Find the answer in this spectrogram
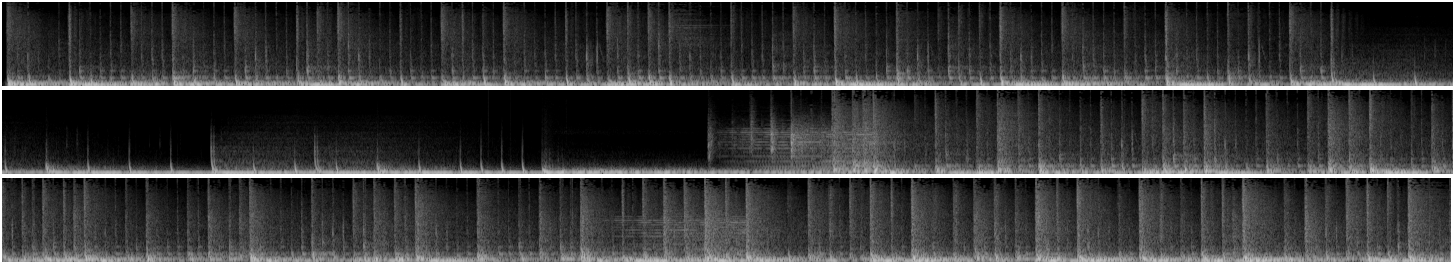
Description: Perc and FX Only

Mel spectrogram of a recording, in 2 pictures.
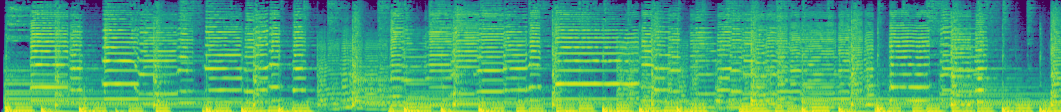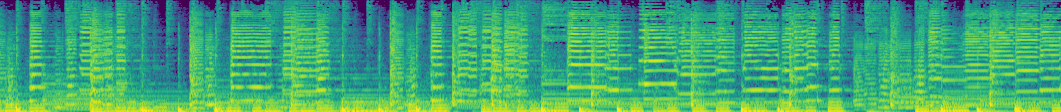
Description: Funk Brass

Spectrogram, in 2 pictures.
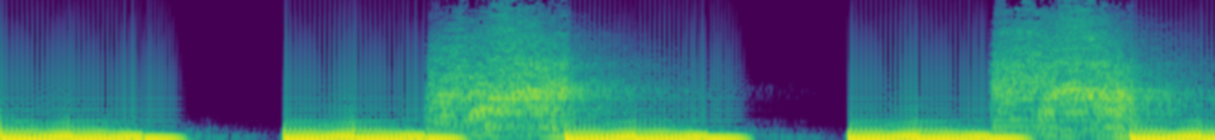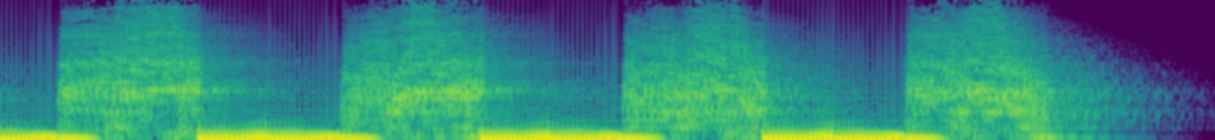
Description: Insidious Pulse Bends E, Key of E

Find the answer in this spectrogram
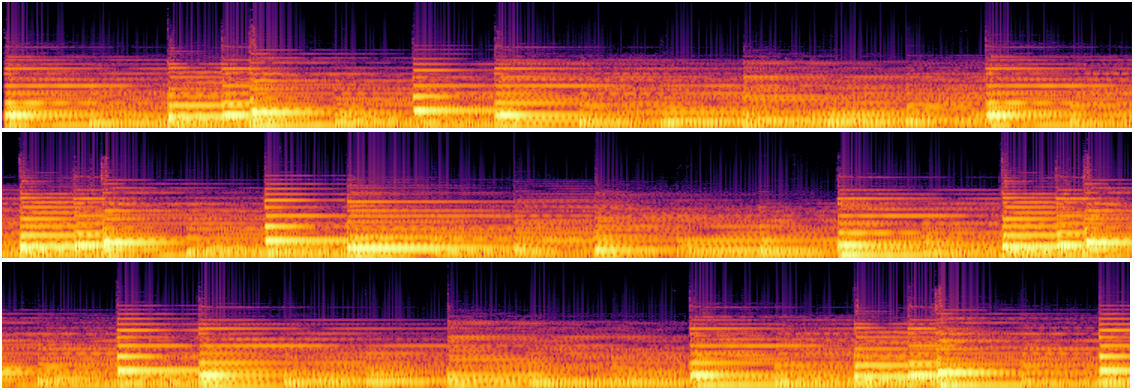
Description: Piano Only

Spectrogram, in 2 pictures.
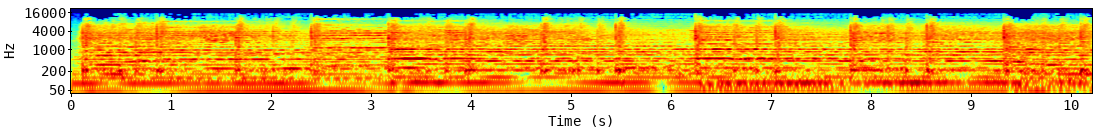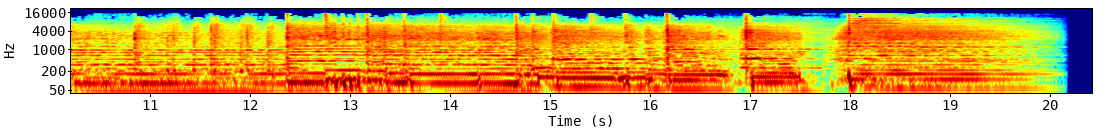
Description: Oriental Dawn

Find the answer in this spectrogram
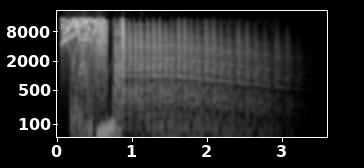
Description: Twist & Pop

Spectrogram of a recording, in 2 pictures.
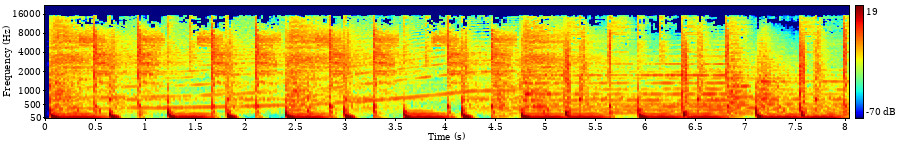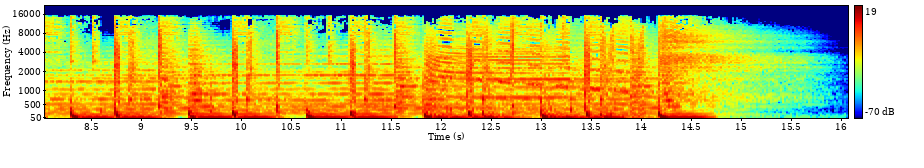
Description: Dancehall Riddim

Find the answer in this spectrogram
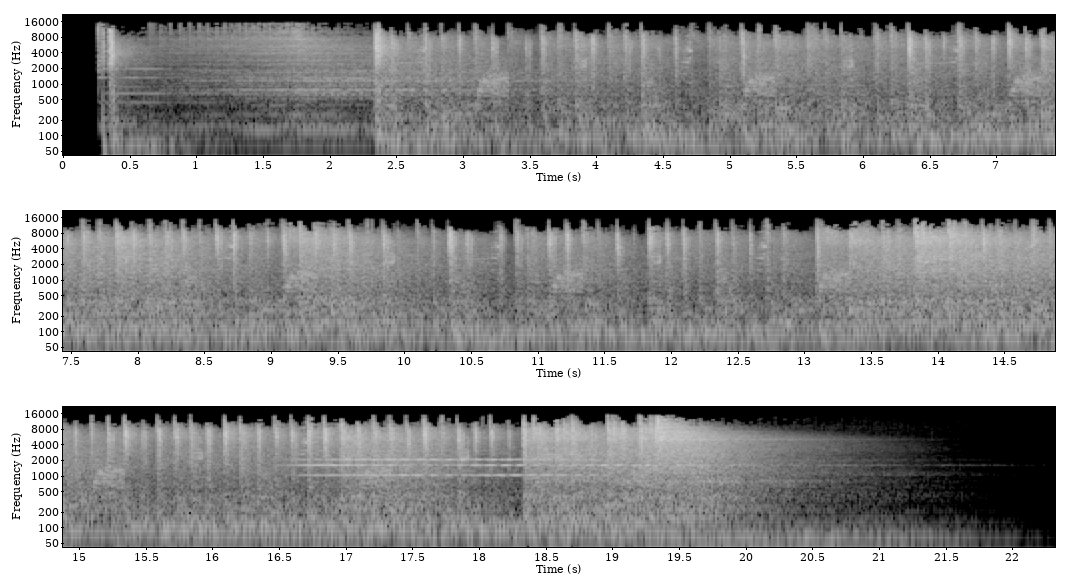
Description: Epic Drum Outro

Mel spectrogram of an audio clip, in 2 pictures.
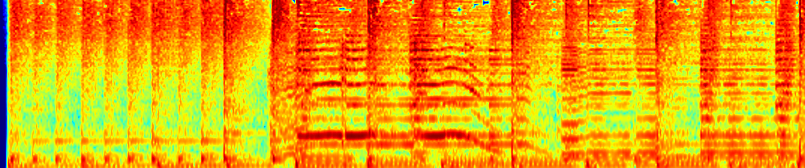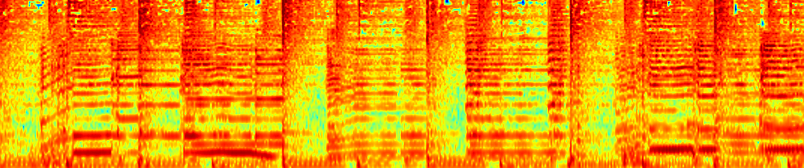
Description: Shuffle

